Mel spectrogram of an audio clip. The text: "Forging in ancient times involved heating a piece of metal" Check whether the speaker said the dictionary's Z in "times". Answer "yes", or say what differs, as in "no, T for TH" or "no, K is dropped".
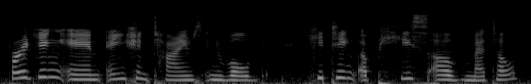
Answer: no, S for Z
